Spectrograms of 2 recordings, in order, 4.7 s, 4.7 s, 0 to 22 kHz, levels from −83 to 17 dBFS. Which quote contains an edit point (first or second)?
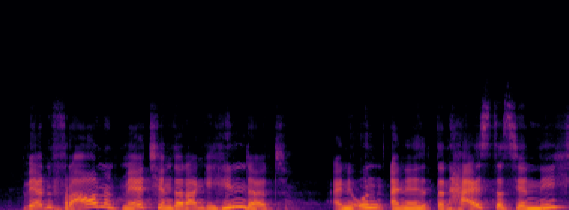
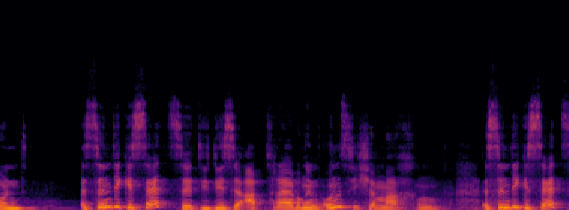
first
